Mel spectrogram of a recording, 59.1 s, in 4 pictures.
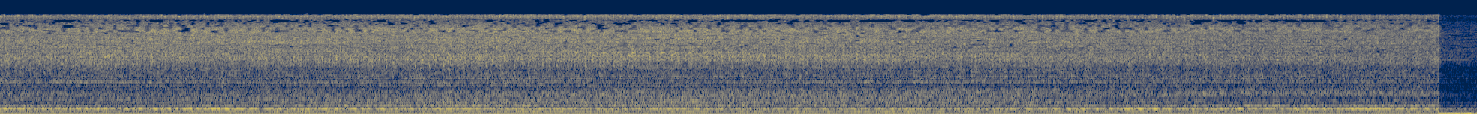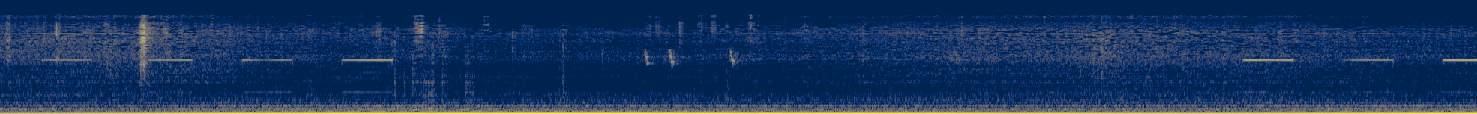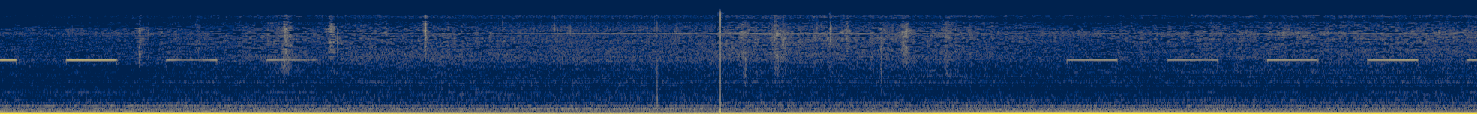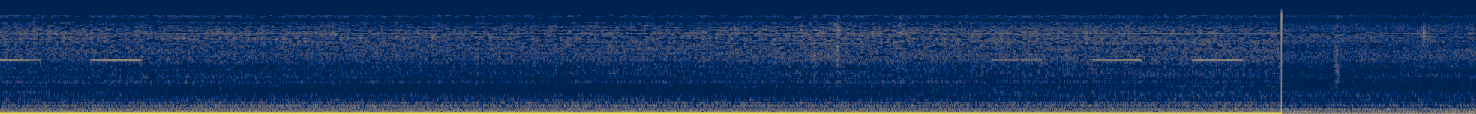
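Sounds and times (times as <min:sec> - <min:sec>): car engine idling: 0:00.0 - 0:59.0
car warning chime beeping: 0:09.9 - 0:18.8, 0:27.2 - 0:38.6, 0:40.2 - 0:45.8, 0:54.2 - 0:57.2.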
